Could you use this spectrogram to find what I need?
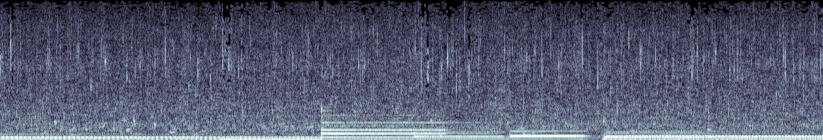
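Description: Rain falls as a steady, even hiss beneath sustained, slowly shifting synth chords. The chords dominate, and the rain stays as a continuous textured wash throughout.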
